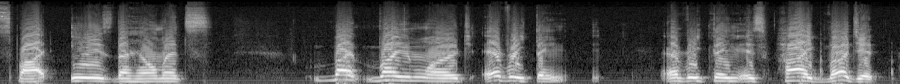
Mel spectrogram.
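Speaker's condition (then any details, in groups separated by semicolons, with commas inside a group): Cerebral palsy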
